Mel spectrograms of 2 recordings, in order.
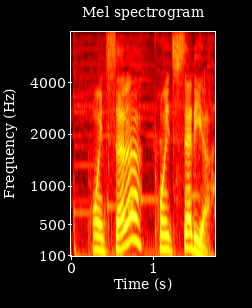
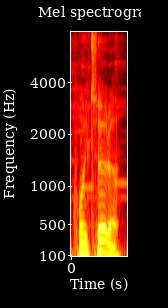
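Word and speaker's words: poinsettia: you do it the is that the proper way it is my mom has been drilling that into my head my whole life and I'm in my late 50s really everybody I grew up with was like poinsetta poinsetta no I know me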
